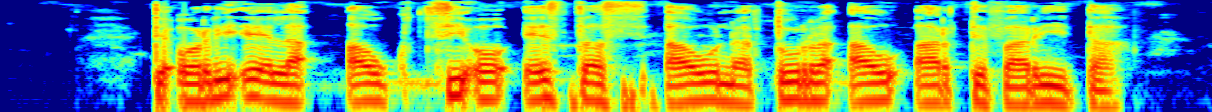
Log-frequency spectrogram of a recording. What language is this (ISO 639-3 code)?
epo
